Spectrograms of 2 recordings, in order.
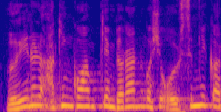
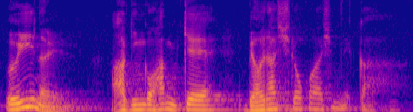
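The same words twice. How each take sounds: First: High, loud acted protest; 따지는 challenge. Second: Slow, measured question in prayer; praying. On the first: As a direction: challenge God with a raised, insistent question. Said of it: "라고 따지는 거예요". (높고 크게 따져 묻는 말투) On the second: Retold or imitated. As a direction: put the question to God slowly and deliberately. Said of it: "롯을 위해서 기도하죠". (천천히 기도하듯 여쭙는 말투)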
